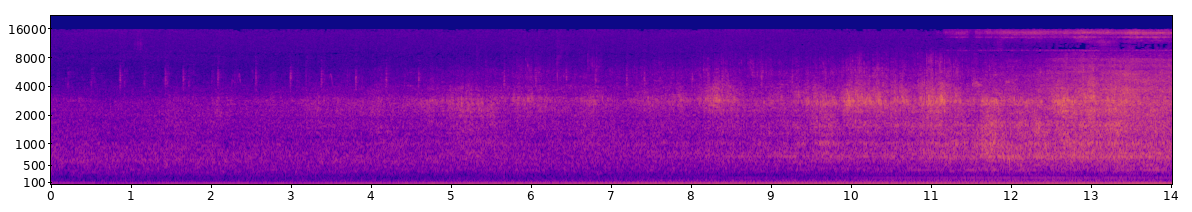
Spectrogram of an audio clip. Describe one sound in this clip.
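A train approaches, its rumble growing steadily louder.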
